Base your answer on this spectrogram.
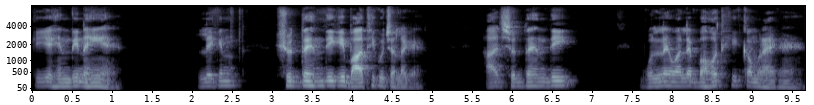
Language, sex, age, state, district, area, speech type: Hindi, male, 45-60, Madhya Pradesh, Ujjain, urban, spontaneous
